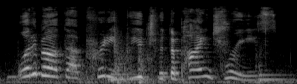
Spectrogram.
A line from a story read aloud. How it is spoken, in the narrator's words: Little Toot asked eagerly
